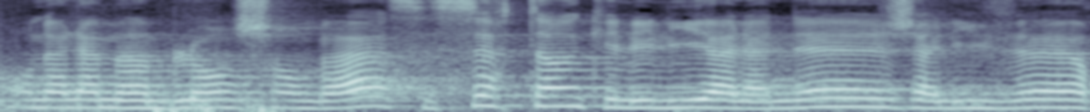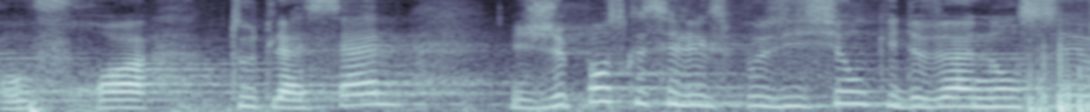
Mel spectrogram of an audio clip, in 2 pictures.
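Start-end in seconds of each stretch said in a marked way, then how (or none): none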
